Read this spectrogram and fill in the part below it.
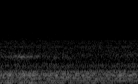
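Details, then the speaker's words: Bluetti AC200MAX solar generator just plugged in and charging, 480 W input at 40% charge; its internal cooling fan gives a soft, steady low hum with an even airy hiss and no rattle or ticking, which is normal. "You can hear it humming away. Got a nice little fan in there so it doesn't overheat. And it's charging."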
